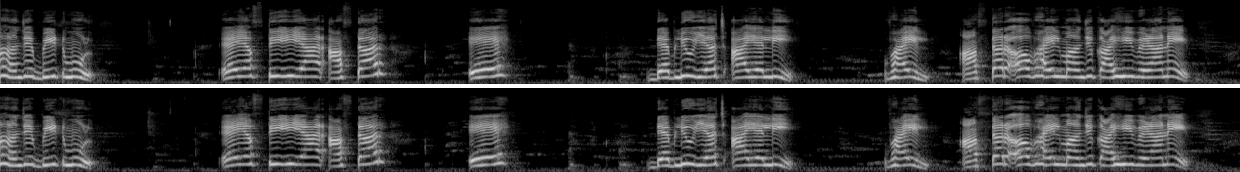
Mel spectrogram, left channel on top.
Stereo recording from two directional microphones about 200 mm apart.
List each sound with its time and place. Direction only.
0.0 s a sound: 45° left (ahead or behind)
2.1 s a woman's voice: 40° left (ahead or behind)
6.5 s a woman's voice: 45° left (ahead or behind)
